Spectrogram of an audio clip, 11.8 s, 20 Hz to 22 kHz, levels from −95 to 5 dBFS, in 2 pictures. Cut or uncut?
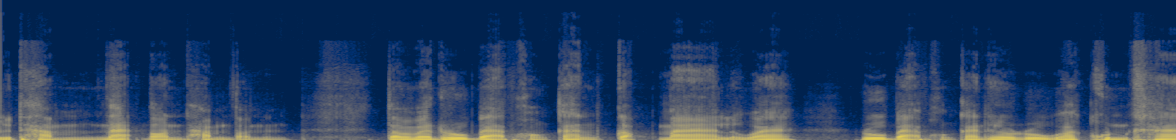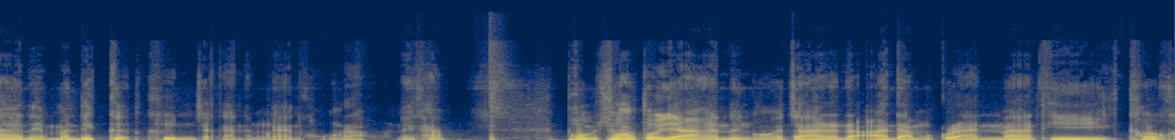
uncut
